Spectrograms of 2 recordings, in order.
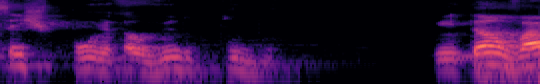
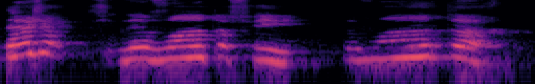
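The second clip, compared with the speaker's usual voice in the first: gentle coaxing; 6 semitones higher, 7 dB quieter, slower than usual. Acted. Gentle parent coaxing child.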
